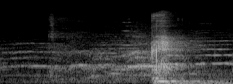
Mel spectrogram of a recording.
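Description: A drawn-out, wavering pitched cry, then a sudden loud thud about one and a half seconds in, followed by a low rumble.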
